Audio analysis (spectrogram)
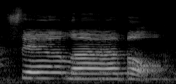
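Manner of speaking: "Syllable" very slow and loud, split in three. Shown as a demonstration. Teacher showing students how to count syllables, "Syllable" in three drawn-out beats. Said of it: "put your hand under your".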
